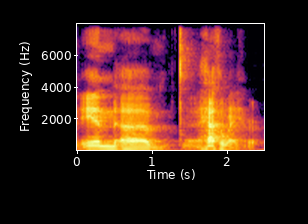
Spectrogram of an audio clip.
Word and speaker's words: Anne Hathaway: If you're going to bring, you know, McConaughey and like, Anne Hathaway. Am I saying that right? Right.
